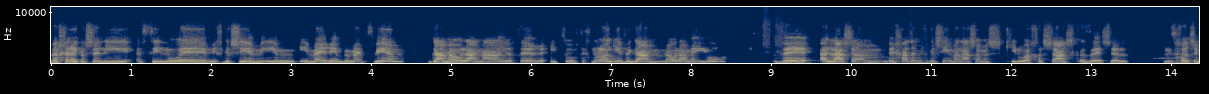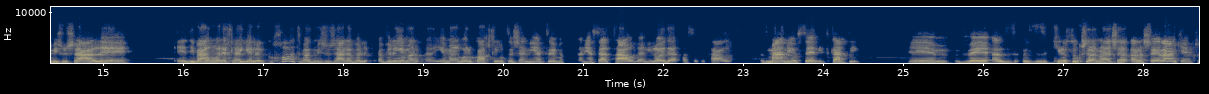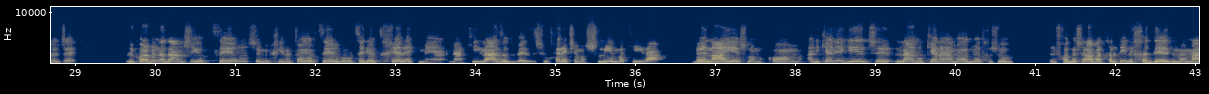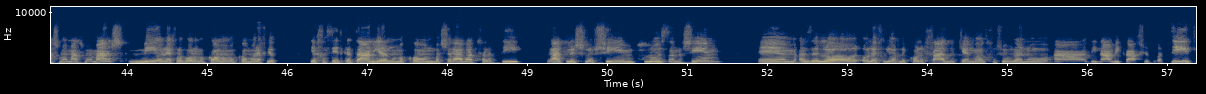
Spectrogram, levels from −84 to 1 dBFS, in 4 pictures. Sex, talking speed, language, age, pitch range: female, 150 wpm, Hebrew, 20-39, 180-225 Hz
